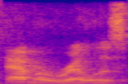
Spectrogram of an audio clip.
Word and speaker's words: Amaryllis: i apologize amaryllis or i'll be calling her amarith so i'll keep doing that even though it's amaryllis but honestly they slur their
